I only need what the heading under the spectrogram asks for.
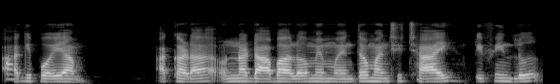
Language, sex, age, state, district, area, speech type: Telugu, male, 18-30, Telangana, Hyderabad, urban, spontaneous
